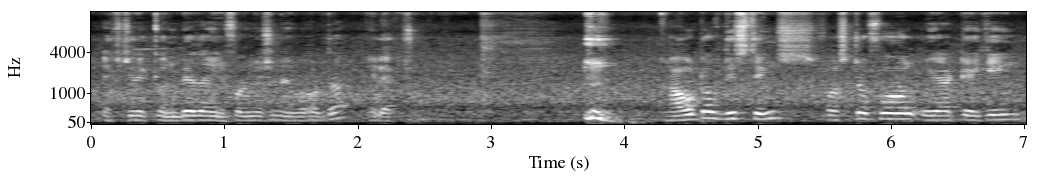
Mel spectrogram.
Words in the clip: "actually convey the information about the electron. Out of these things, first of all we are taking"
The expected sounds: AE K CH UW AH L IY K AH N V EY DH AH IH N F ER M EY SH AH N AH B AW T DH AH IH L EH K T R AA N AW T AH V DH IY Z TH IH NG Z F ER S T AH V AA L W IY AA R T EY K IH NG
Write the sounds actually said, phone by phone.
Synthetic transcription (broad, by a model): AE K CH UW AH L IY K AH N P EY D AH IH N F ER M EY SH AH N AH B AW T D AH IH L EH K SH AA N AW T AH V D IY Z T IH NG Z F ER S T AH F AA L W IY AA R T EY K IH NG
